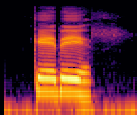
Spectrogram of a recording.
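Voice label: to want, Spanish, female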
